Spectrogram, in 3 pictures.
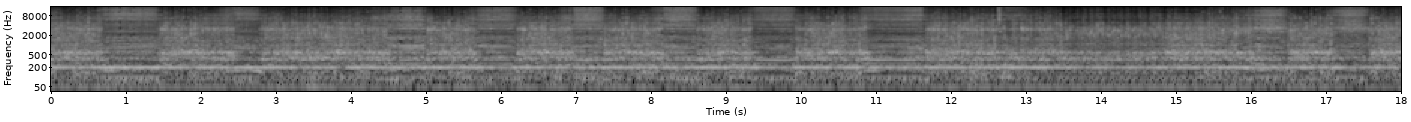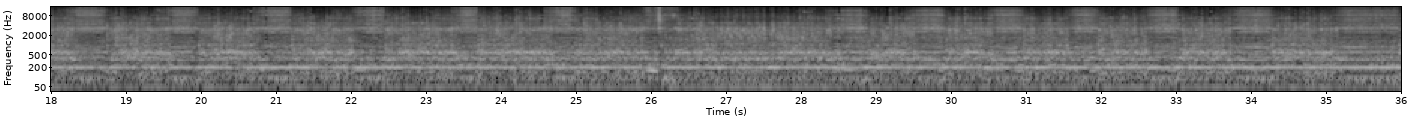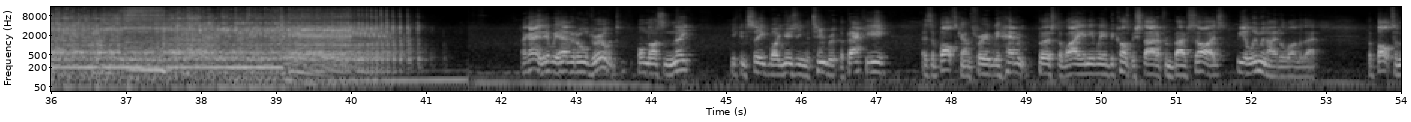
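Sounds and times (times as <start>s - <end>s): drill bit cutting: 0.0s - 41.0s
pedestal drill motor hum: 0.0s - 41.7s.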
